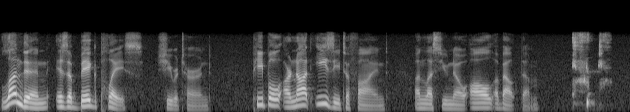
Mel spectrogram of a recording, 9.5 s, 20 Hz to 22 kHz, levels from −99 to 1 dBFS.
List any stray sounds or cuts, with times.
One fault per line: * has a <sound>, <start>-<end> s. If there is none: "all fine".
* has a cough, 8.6-9.2 s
